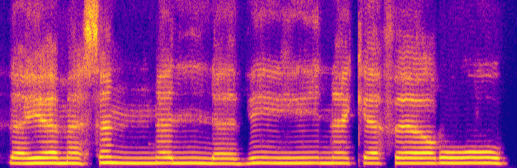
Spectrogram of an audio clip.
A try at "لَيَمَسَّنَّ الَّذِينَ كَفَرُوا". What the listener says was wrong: Scene was not pressed properly.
